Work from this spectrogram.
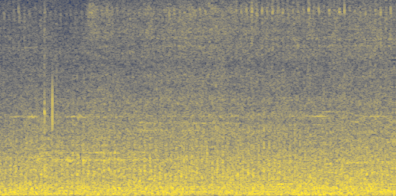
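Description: A helicopter hovers above a bicycle race in Italy, its steady rotor and engine roar forming a loud, unbroken wash of noise from start to finish.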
